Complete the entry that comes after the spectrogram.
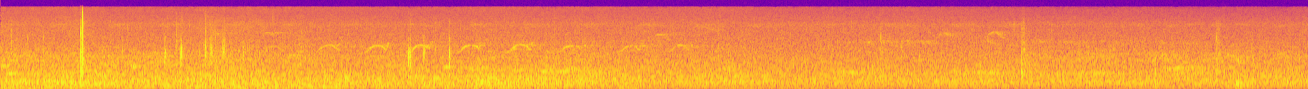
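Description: Faint background ambience with a bird calling a quick run of about eight short chirps a couple of seconds in. A single sharp click sounds about half a second in.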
